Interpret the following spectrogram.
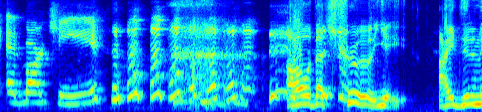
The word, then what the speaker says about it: Markey: that's that's not okay i love how you say it like bismarcky ed markey i thought it was did i say bismarcky no but that's what it sounds like like i think it's ed markey but you're like ed markey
